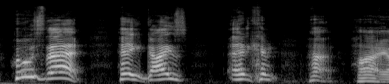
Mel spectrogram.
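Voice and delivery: high, loud mock confusion; clueless PR manager. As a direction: call out like a baffled manager seeking help.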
